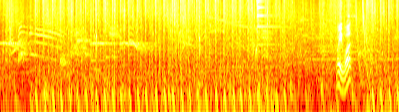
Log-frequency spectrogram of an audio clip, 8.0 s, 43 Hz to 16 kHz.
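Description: Rapid gunfire in Plants vs. Zombies Garden Warfare 2 rattles steadily through the whole stretch, aimed at the player, with a brief louder burst near the end and a short spoken remark over it.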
